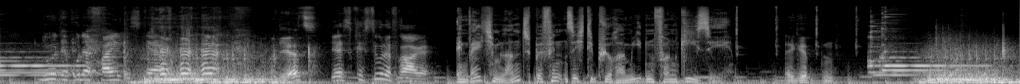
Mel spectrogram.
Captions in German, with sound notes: Nur der, wo der Pfeil ist. (Lachen) Und jetzt? - Jetzt kriegst du 'ne Frage. Ägypten.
